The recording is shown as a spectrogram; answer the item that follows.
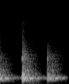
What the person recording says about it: if i get bang on my desk here you can hear it and part of that is there's a density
